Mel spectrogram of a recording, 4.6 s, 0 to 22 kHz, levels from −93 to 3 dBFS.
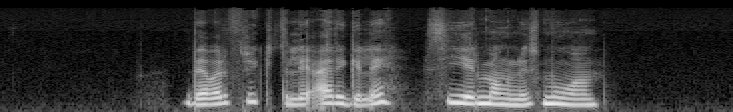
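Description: The sender's clock runs about 2% slower than the receiver's, so clock drift between sender and receiver leaves the buffer short and the speech subtly unsteady throughout. From 0.50 s to 4.18 s, repeated timing corrections insert short repeated pieces, adding roughly 70 ms and slowing playback to 98%, heard, if at all, as slight hiccups and an unsteady tempo.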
